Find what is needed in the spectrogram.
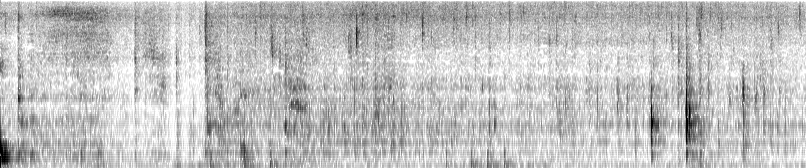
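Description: Suji (semolina) and potato rolls deep-frying in hot oil in a kadhai: a steady sizzle of bubbling oil, with a few light knocks of a slotted spatula against the pan near the end.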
